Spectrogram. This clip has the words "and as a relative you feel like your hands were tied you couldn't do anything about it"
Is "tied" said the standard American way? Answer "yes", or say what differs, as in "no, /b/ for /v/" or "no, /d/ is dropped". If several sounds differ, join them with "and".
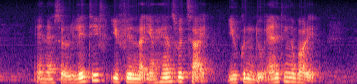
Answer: no, /s/ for /t/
